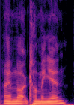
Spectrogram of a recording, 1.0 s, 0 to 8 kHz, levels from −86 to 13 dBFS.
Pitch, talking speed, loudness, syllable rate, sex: 140 Hz, 305 wpm, -14 LUFS, 7.1 syllables/s, male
